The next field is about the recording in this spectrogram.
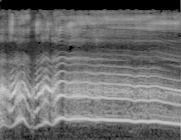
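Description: A loud, clear rooster crow: a brief warbling start that settles into one long, drawn-out note, with no other sounds around it.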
